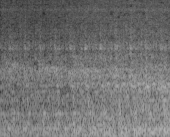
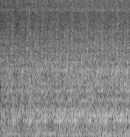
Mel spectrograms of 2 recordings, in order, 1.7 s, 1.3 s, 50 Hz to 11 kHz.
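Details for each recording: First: 2002 Nissan Almera N16 with a QG18 cable-throttle engine, bucking after a spark plug change; two cylinders are not contributing because two coil connectors were swapped. A rough, lumpy idle with an uneven low thud: misfire from two dead cylinders. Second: 2002 Nissan Almera N16, QG18 cable-throttle engine, idling after swapped cylinder 3 and 4 ignition coil connectors were corrected: steady, even idle hum with no skipped beats, all cylinders firing, no more misfires.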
